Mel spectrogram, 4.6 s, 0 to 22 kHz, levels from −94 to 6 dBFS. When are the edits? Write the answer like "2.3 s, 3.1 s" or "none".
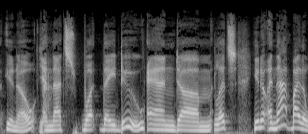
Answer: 2.2 s, 3.2 s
